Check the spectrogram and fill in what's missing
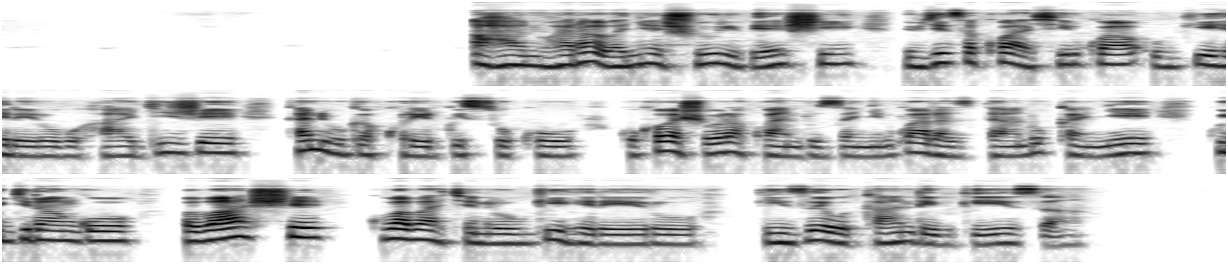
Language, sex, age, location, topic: Kinyarwanda, male, 18-24, Kigali, education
